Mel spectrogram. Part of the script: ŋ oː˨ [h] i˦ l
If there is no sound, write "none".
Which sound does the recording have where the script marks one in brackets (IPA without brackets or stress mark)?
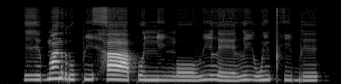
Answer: β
